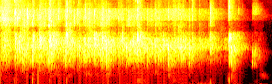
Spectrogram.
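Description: A church audience applauds for the Lord during a sermon, a dense, steady wash of many hands clapping for about three and a half seconds before it tapers off quickly at the end.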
